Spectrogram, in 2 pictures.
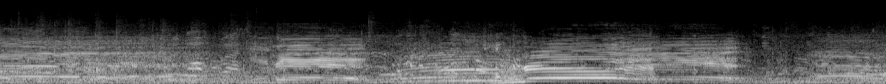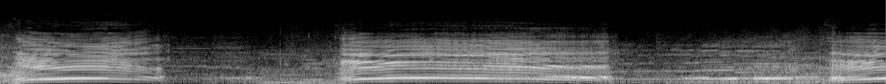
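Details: Several cattle calling at the Sokaraja cattle market in Purwokerto, Banyumas: overlapping loud, arching moos of different pitches follow one another in quick succession over steady market hubbub.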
